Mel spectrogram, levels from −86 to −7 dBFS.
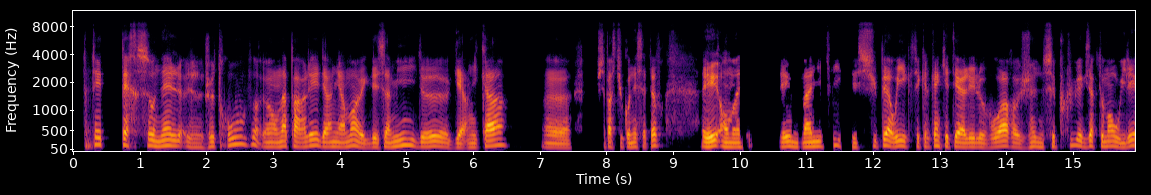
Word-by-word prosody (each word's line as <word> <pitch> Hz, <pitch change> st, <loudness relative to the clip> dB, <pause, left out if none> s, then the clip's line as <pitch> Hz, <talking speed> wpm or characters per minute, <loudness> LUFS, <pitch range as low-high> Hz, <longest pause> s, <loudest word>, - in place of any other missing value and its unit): très 165 Hz, -1 st, -2 dB, 0.2 s
personnel, 135 Hz, -3 st, +1 dB
je 100 Hz, -4 st, -7 dB
je -, -, +1 dB
trouve. 165 Hz, +7 st, -5 dB, 0.2 s
On 110 Hz, 0 st, -2 dB
a 125 Hz, -, +4 dB
parlé 125 Hz, +4 st, +1 dB
dernièrement 115 Hz, +1 st, +1 dB
avec 95 Hz, -8 st, 0 dB
des 105 Hz, 0 st, -2 dB
amis 135 Hz, +7 st, 0 dB
de 115 Hz, -2 st, +1 dB
Guernica. 125 Hz, +10 st, +3 dB, 0.5 s
Heu, 90 Hz, -3 st, -1 dB, 0.4 s
je -, -, -6 dB
sais -, -, -12 dB
pas -, -, +3 dB
si -, -, -13 dB
tu -, -, -6 dB
connais 100 Hz, +2 st, -1 dB
cette 105 Hz, -, -9 dB
oeuvre? 135 Hz, +1 st, 0 dB, 0.6 s
Et 120 Hz, +4 st, +8 dB
on 110 Hz, -3 st, +2 dB
m'a 105 Hz, 0 st, +1 dB
dit: 105 Hz, -, -19 dB, 0.4 s
«C'est 115 Hz, +2 st, +3 dB, 0.2 s
magnifique, 120 Hz, +5 st, 0 dB
c'est 105 Hz, -2 st, -7 dB
super» -, -, +1 dB
oui, 120 Hz, +1 st, 0 dB
c'est -, -, -7 dB
quelqu'un 125 Hz, +3 st, -1 dB
qui 120 Hz, -, -2 dB
était 115 Hz, +3 st, +3 dB
allé 105 Hz, 0 st, +4 dB
le 105 Hz, 0 st, -2 dB
voir, 110 Hz, +4 st, +3 dB
heu, -, -, -3 dB
je 95 Hz, +7 st, -6 dB
ne 110 Hz, -3 st, -4 dB
sais 115 Hz, +5 st, -4 dB
plus 145 Hz, -1 st, -8 dB
exactement, 125 Hz, +1 st, -1 dB
où 115 Hz, -, -1 dB
il 100 Hz, +5 st, -3 dB
est 135 Hz, -, +2 dB
115 Hz, 180 wpm, -25 LUFS, 105-130 Hz, 0.6 s, Et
